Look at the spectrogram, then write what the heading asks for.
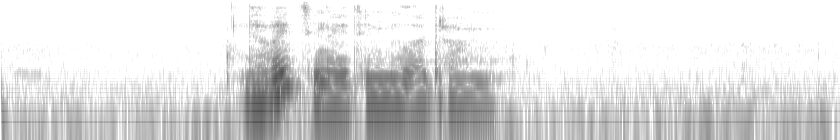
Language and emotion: Russian, sad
